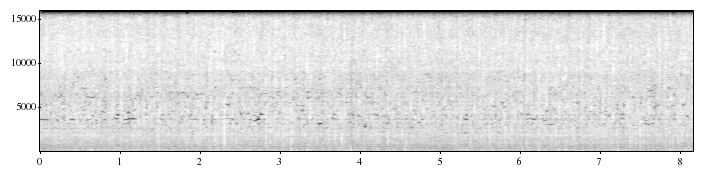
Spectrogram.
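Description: Semolina-coated prawns shallow-frying in hot oil in a nonstick pan, giving a steady, even sizzle.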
